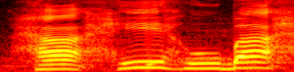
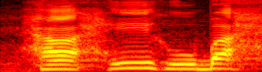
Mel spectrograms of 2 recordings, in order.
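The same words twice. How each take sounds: Both takes have the same delivery.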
